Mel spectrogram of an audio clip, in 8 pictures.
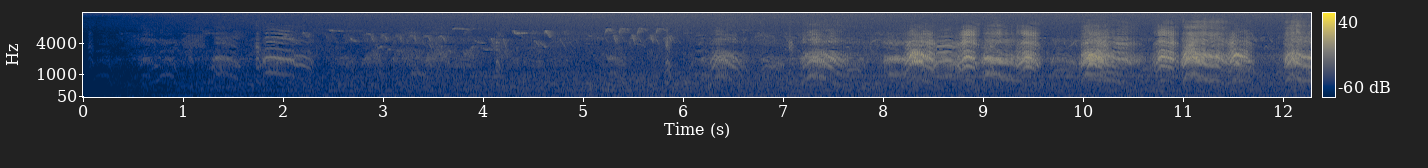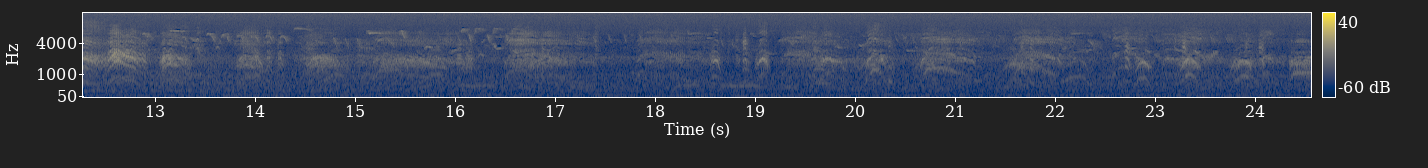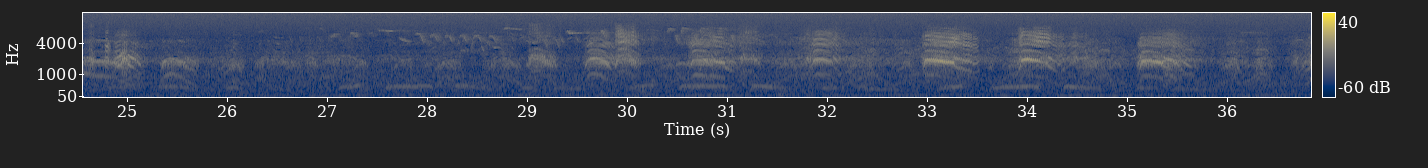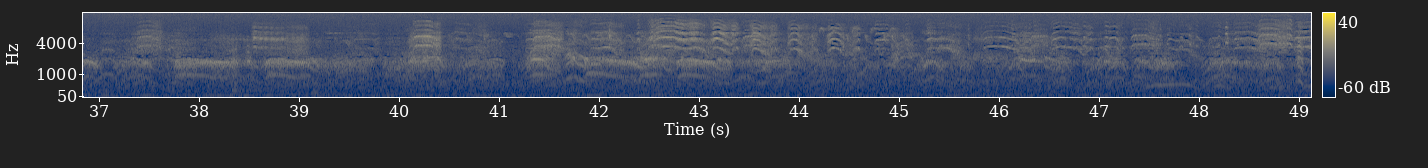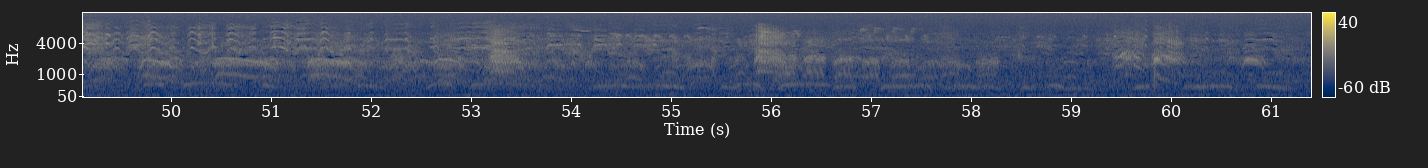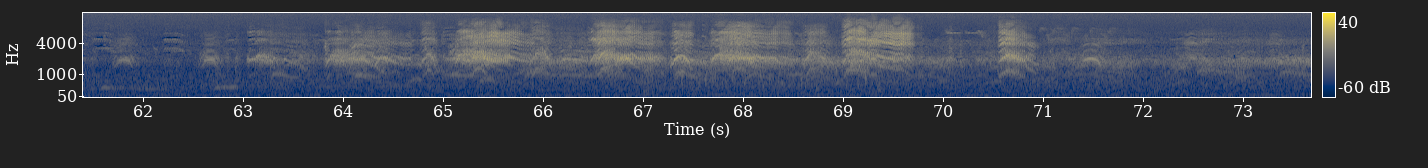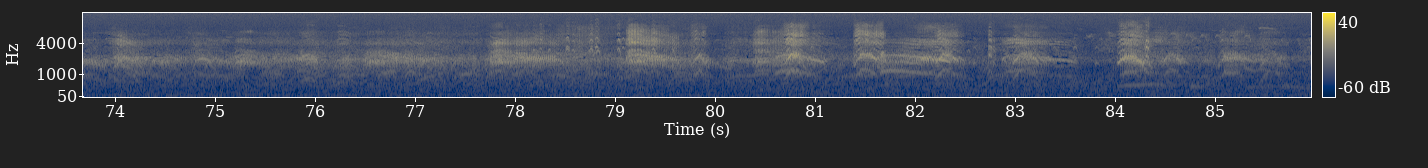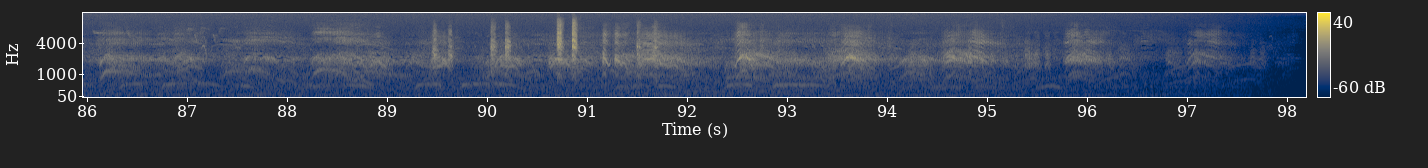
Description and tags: Gulls on The isles of Scilly
Recording of gulls on the small island of Gue, Isles of Scilly. Uk. Species not noted. Some background noise from the atlantic ocean. Edirol R-09hr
